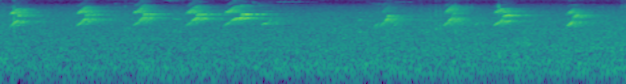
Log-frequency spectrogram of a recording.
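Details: Two young Australian magpies being hand-fed alongside their father; a series of short, high, down-slurred squeaky calls repeated roughly twice a second, with a person's voice nearby and steady outdoor background noise.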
